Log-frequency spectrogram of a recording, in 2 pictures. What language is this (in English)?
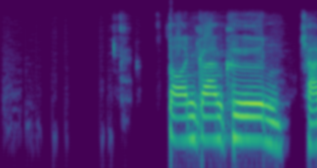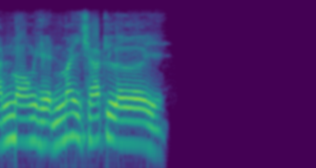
Thai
